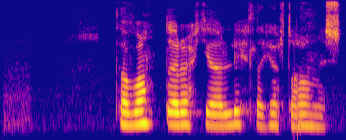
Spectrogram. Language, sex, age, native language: Icelandic, male, 13, Icelandic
